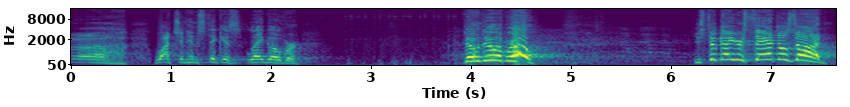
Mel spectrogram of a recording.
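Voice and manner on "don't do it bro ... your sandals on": much higher, much louder frantic warning; a fisherman yelling at his buddy from the boat; a disciple shouting at Peter not to step out; panicked disciple. Acted.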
